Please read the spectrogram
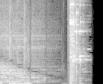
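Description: Electronic music winding down with a falling sweep and fading out, then a loud glass-shattering sound effect about a second and a half in that cuts off abruptly.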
